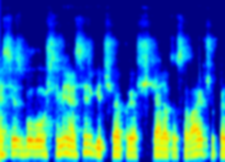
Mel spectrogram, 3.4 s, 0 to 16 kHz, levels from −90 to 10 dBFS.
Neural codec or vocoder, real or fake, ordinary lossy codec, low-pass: vocoder, 44.1 kHz, 128 mel bands every 512 samples, BigVGAN v2; fake; AAC, 96 kbps; 14.4 kHz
